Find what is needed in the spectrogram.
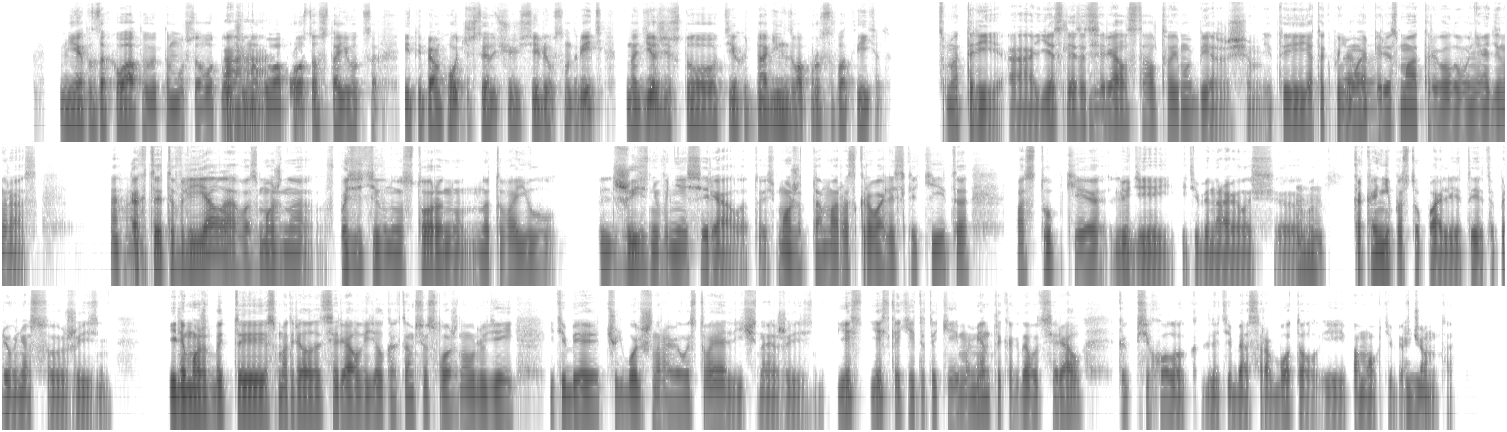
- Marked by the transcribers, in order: none
- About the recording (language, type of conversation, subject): Russian, podcast, Какой сериал стал для тебя небольшим убежищем?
